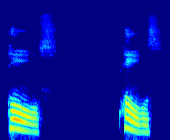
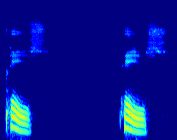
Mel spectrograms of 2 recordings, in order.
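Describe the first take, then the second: The two takes are said the same way.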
